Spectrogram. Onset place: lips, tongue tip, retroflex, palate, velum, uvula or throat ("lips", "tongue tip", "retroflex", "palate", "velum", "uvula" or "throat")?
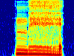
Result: lips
